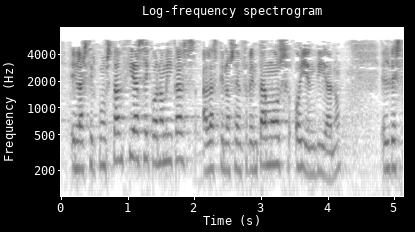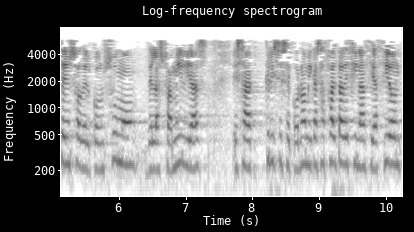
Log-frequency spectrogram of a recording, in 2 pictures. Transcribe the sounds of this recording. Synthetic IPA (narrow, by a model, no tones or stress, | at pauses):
enlasθiɾkunst̪an̟θjase̞ko̞nõ̞mikasalaske̞no̞se̞ɱfɾẽ̞nt̪amoso̞je̞nd̪iano̞ | e̞̰ld̪e̞sθe̞nso̞ð̞e̞lko̞nsumoðe̞lasfamiljas | e̞sakɾisise̞ko̞nomikaesafalt̪aðe̞finãn̟θjaθjo̞n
